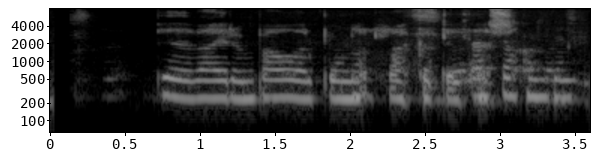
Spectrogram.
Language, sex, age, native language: Icelandic, female, 13, Icelandic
